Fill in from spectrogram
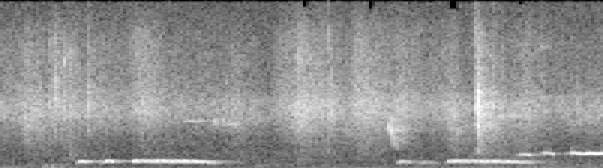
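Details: Spotted dove kept caged for four years, calling two low hollow coos, a short note then a sustained one, followed by a thin higher whistled tone at the end.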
